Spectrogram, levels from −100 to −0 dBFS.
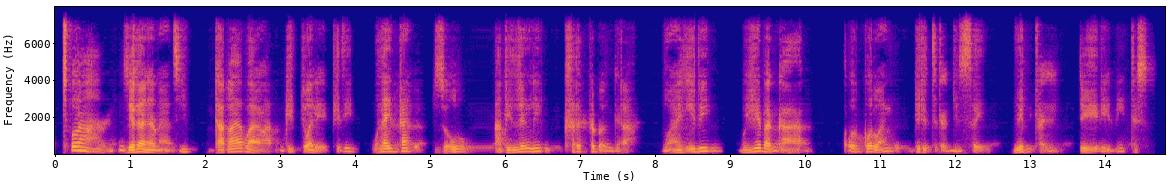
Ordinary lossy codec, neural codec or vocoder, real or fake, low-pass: Opus, 64 kbps; codec, 16 kHz, 0.5 kbps, FreqCodec, larger model; fake; 7.2 kHz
